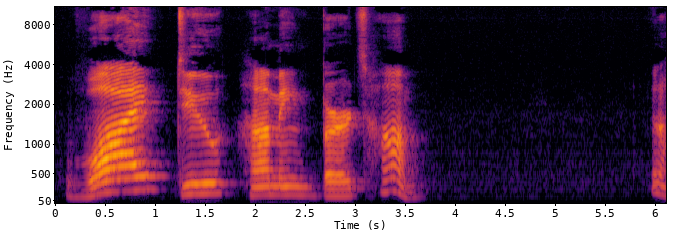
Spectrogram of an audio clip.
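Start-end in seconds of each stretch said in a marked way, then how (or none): 0.1-3.6 slow, stretched-out riddle question; riddle setup. Pretend. Teacher posing the joke of the day, slow delivery. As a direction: draw out each word of the riddle.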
